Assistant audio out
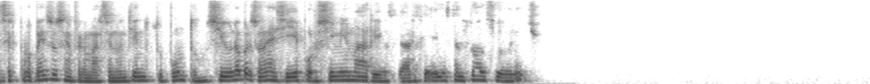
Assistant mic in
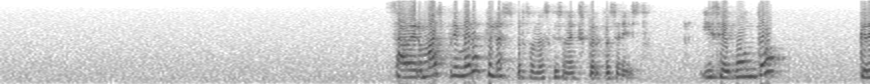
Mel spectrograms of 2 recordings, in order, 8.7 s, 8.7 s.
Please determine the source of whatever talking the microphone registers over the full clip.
user only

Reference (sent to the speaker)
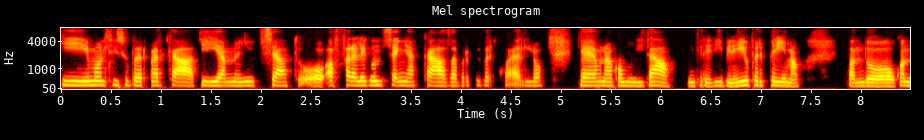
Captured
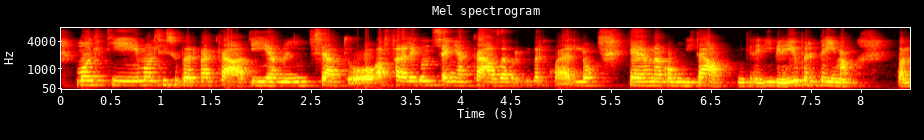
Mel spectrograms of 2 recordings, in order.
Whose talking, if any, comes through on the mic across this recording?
echo only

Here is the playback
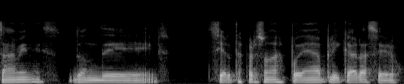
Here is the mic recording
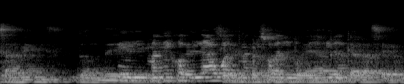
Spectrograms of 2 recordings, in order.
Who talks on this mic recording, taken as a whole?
both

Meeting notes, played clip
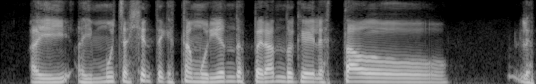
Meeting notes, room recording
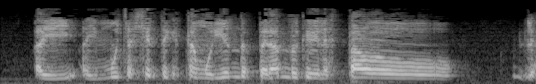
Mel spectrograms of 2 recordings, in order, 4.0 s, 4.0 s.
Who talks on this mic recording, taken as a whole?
echo only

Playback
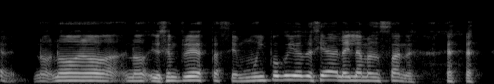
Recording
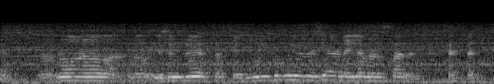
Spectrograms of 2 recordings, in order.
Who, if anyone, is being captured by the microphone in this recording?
echo only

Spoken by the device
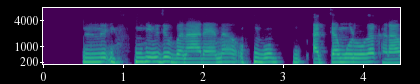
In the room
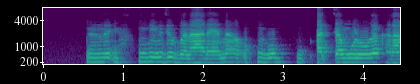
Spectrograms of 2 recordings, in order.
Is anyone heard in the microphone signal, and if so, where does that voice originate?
echo only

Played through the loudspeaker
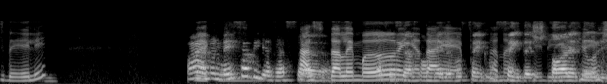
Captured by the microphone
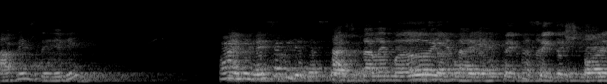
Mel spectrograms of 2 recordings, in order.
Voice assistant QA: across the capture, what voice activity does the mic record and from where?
echo only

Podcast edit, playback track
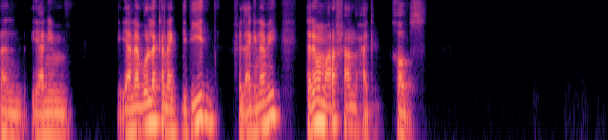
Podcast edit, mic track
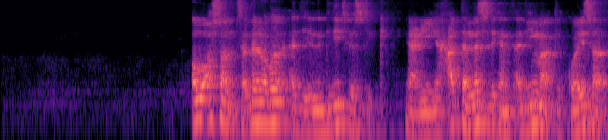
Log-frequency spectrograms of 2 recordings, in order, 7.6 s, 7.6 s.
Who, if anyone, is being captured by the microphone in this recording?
user only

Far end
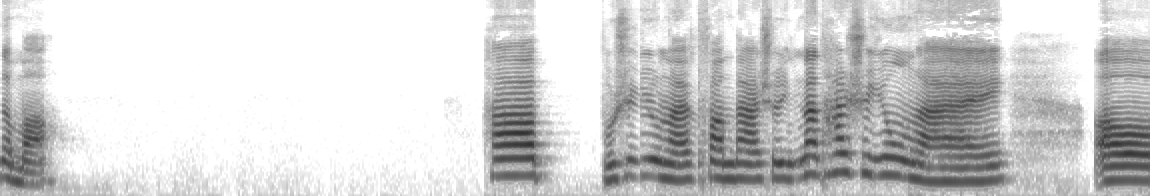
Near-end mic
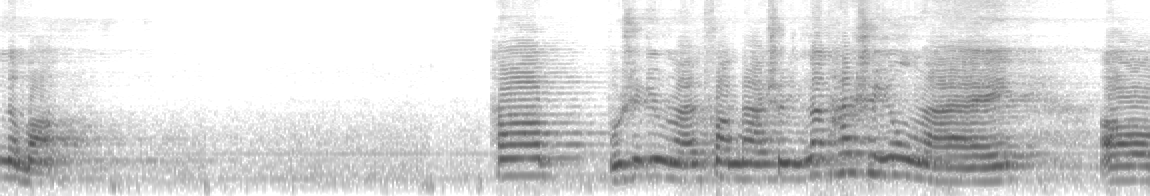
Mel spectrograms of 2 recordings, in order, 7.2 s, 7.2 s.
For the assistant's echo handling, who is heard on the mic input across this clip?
echo only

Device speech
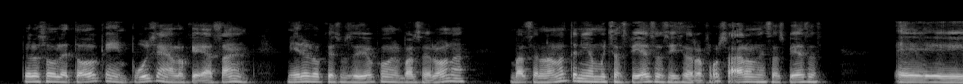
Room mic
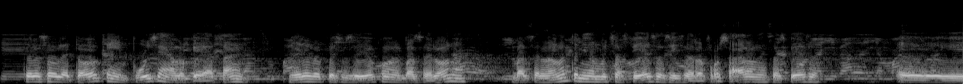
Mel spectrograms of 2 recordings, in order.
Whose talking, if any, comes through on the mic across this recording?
both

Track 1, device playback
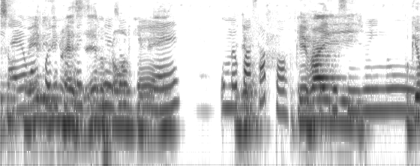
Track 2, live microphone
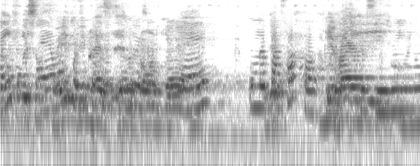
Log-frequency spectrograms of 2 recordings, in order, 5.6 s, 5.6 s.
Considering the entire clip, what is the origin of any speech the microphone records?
both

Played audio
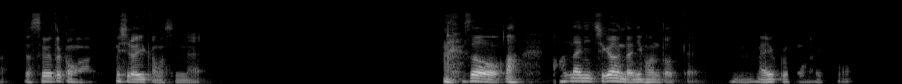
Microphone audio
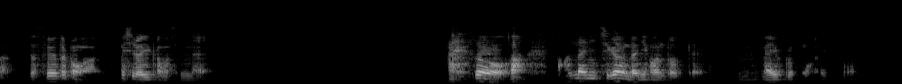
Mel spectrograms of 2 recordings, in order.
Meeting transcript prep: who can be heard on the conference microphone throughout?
echo only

